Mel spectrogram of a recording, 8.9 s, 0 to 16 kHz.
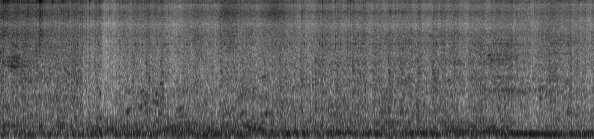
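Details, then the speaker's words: Barako 175 single-cylinder running with no battery fitted, its CDI needing a constant 12 V battery: the idle swells and sags in a slow breathing surge instead of holding steady; owner says fitting a battery steadies it. "kung maririnig natin mga Fr yung ganyang andar ay parang humihinga"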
